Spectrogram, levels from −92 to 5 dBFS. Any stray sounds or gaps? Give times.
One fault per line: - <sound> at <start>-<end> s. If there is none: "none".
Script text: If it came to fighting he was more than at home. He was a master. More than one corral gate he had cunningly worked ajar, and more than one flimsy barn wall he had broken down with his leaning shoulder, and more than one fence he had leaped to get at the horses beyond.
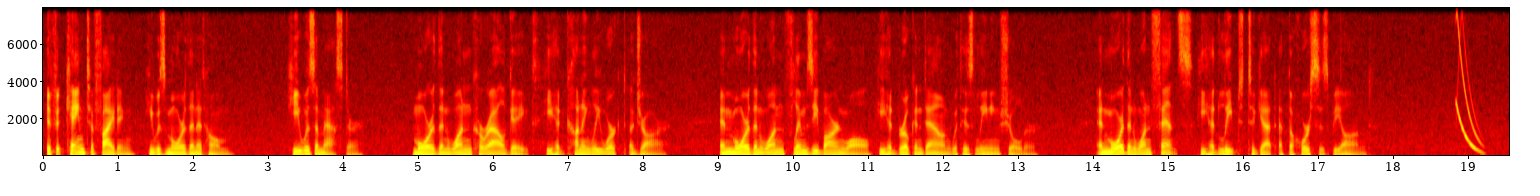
- chirp at 18.8-19.3 s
